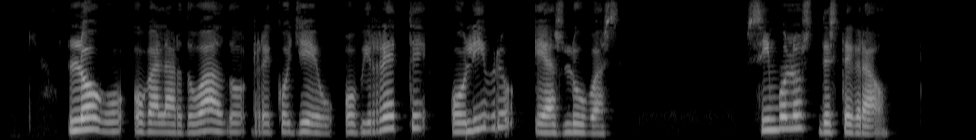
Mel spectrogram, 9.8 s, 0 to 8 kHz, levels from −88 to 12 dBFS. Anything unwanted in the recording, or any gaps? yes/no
no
